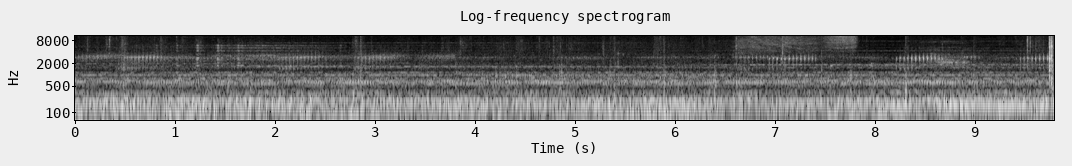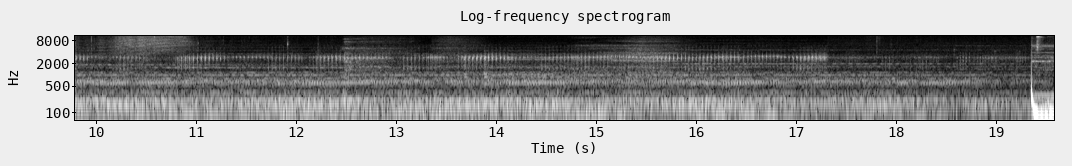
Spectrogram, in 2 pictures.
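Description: Frogs calling in short, evenly repeated croaks, about two a second, over a low, steady music drone, with a couple of brief rustles.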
